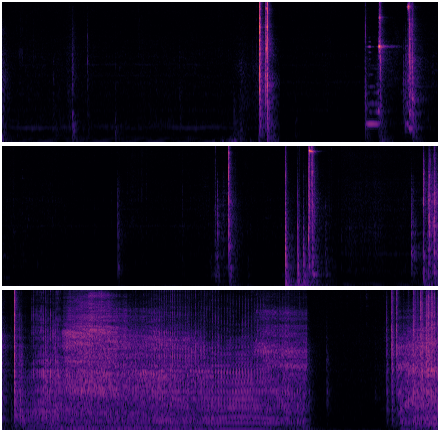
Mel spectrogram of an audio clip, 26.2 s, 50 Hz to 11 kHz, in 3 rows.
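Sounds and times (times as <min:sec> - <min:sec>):
door opening and closing: 0:04.6 - 0:05.6, 0:14.4 - 0:15.2, 0:17.2 - 0:23.8, 0:25.2 - 0:26.1.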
